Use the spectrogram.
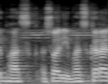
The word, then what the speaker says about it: भास्कर: भास्कर लिखा है ये, भास्करा लिखा है मगर भास्कर पढ़ते हैं, इसे ए साइलेंट है यहाँ पर लास्ट में, ठीक है, ये क्या लिखा है, भास्कर।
